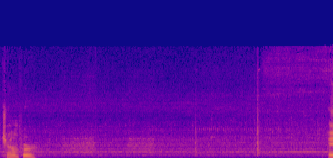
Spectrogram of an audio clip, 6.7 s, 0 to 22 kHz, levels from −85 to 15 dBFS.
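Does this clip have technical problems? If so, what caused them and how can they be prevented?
No, there's nothing here to diagnose, so there's nothing to prevent.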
